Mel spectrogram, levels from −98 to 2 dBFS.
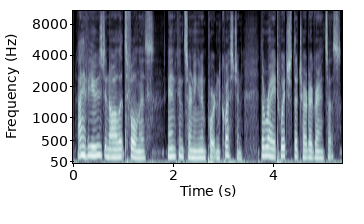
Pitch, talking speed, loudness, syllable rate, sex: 155 Hz, 210 wpm, -15 LUFS, 5.7 syllables/s, male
